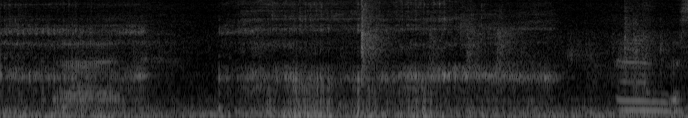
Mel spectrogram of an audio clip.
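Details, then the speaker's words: Simulated tracheostomy patient auscultated in six areas during deep breaths: low, coarse rattling rhonchi from airway secretions, suctioning judged needed. "can you give me a big cough oh yeah so it sounds like we do need to do some suctioning okay"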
